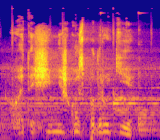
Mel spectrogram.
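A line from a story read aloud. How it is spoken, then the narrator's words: Whisper, bearded man. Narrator (Russian): прошептал бородач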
